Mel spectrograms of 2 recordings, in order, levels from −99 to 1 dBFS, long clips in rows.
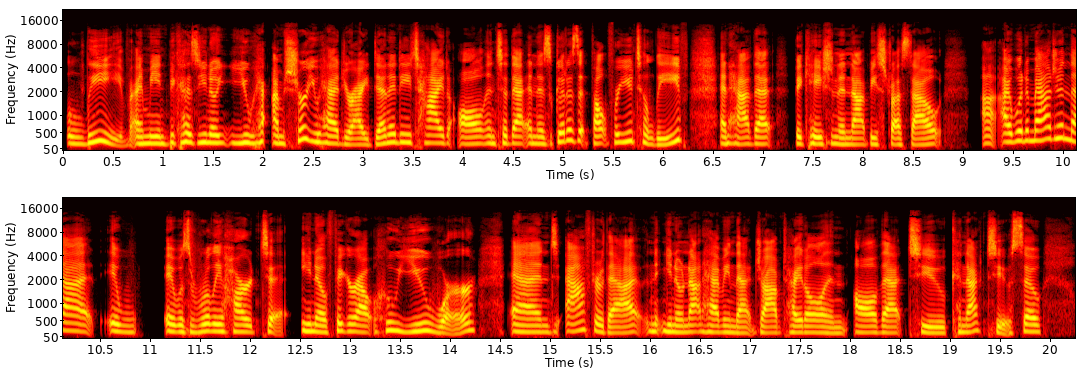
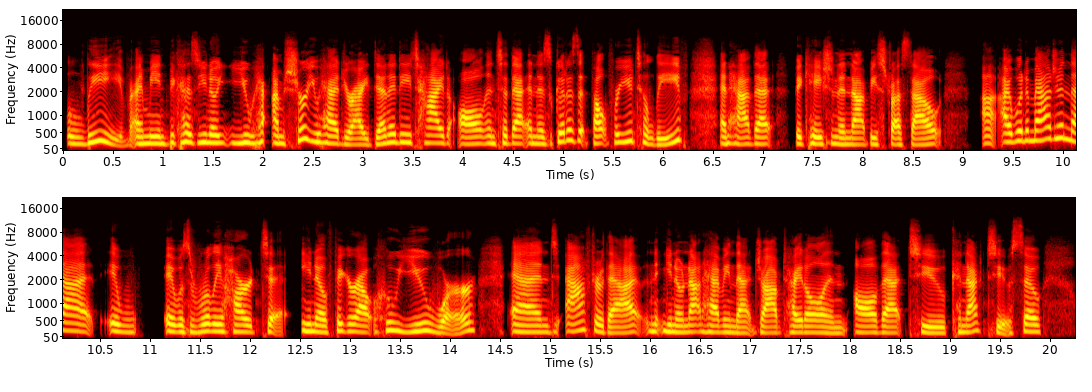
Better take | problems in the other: first | muffled; slightly; fading above 2.5 kHz

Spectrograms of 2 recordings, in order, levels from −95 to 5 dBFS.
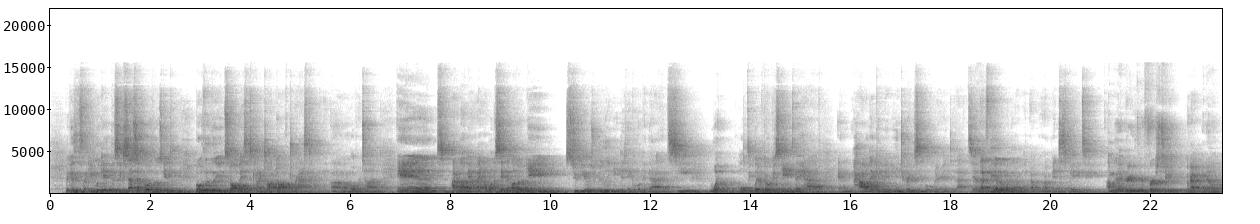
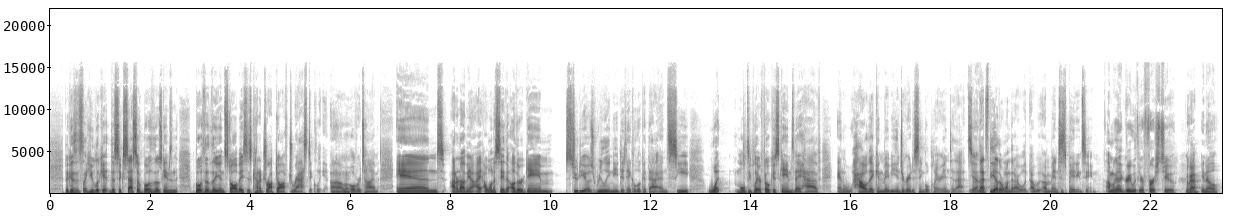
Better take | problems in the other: second | off-mic speech; far // room echo; strong; dies away in 1.9 s

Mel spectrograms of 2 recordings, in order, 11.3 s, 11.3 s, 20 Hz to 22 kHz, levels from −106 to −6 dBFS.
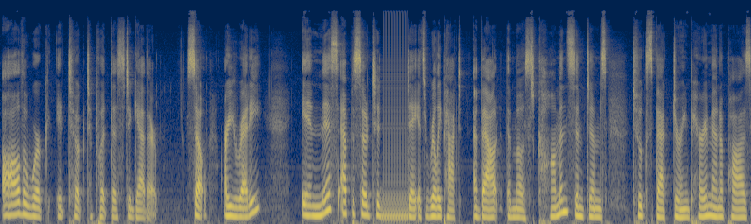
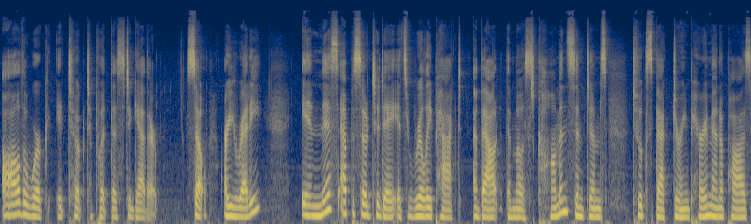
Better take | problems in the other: second | audio freezing; at 5.5 s

